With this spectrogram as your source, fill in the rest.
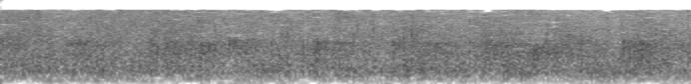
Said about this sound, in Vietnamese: Làm thì cho một tràng pháo tay thưa anh chị em.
